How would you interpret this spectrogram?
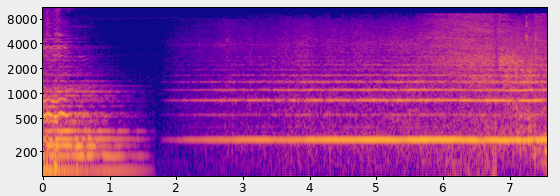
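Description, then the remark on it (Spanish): A chimney steam whistle shrieks in one long, steady, piercing tone over a breathy hiss, after a brief low rumbling burst at the start. No one speaks. “La chimenea.”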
